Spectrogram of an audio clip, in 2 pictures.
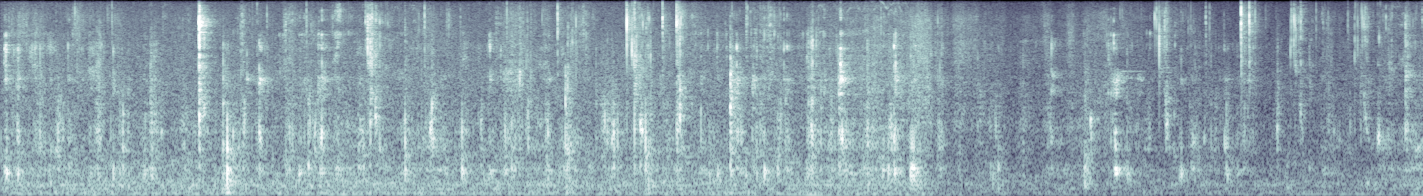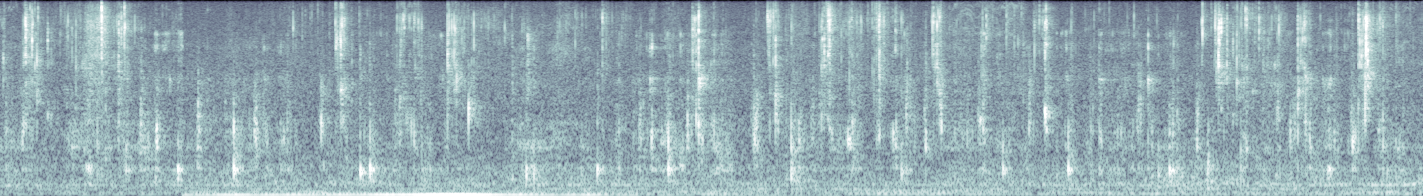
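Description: Close-up wet chewing and lip smacks of someone eating crushed fried chicken and fried instant noodles by hand, a dense run of short clicks and squelches, briefly quieter around ten seconds in.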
